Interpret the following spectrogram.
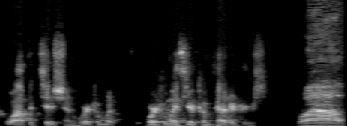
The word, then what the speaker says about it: coopetition: And you call it coopetition.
